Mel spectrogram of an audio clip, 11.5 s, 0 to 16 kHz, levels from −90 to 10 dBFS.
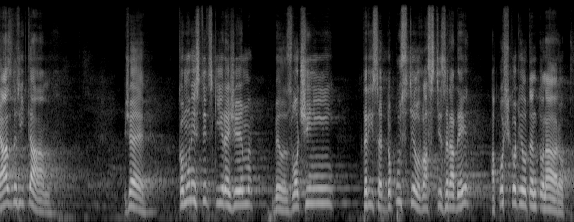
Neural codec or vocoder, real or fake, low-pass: codec, 44.1 kHz, 7.8 kbps, DAC; fake; 14.4 kHz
